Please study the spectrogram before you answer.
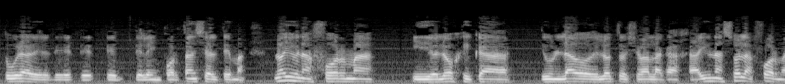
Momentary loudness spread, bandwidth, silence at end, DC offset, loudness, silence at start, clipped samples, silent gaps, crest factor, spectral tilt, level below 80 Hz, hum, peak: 7 LU; 9.2 kHz; 0 s; 2%; -12 LUFS; 0.05 s; under 0.1%; none; 10 dB; -6 dB/octave; -40 dBFS; none; 0 dBFS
